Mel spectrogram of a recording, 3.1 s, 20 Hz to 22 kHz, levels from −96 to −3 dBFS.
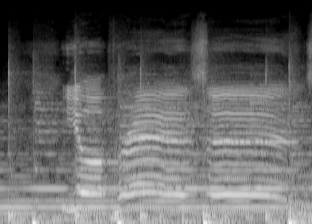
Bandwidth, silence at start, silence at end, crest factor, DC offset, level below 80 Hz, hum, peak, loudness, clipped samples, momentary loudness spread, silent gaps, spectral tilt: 11.5 kHz; 0 s; 0 s; 18 dB; under 0.1%; -24 dBFS; none; -2 dBFS; -21 LUFS; under 0.1%; 5 LU; none; -6 dB/octave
